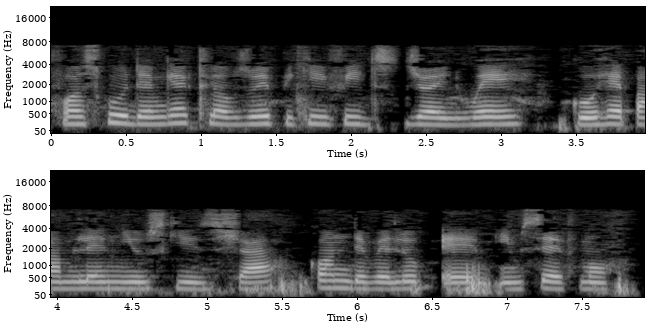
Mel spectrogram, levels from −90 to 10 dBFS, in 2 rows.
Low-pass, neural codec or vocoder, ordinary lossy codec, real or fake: 7.2 kHz; none; MP3, 32 kbps; real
